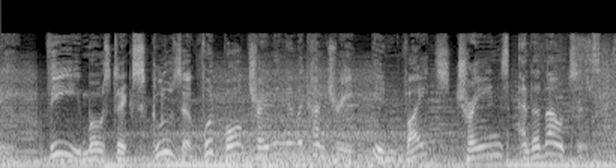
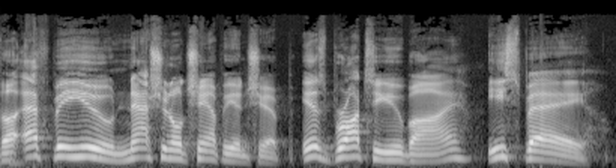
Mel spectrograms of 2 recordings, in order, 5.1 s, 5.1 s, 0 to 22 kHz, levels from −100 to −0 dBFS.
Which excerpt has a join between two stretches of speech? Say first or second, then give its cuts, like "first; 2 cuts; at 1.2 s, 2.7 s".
second; 1 cut; at 3.9 s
